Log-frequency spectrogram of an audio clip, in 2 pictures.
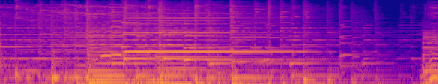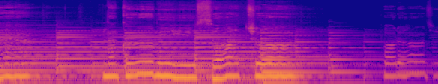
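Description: A Korean pop ballad plays on a late-night radio program with full, sustained instrumentation, briefly dipping midway before swelling again and then tapering off softly toward the end.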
